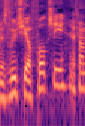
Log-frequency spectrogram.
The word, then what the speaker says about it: Lucio Fulci: I believe the pronunciation of his name is Lucio Fulci, if I'm not mistaken.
